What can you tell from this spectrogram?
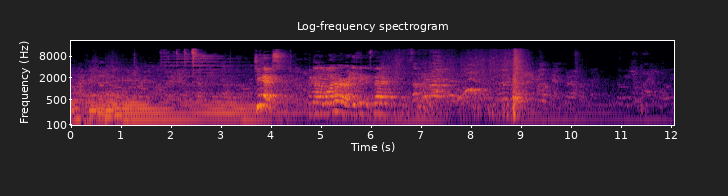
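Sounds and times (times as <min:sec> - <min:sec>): low amplifier hum: 0:00.0 - 0:12.0
drum hit with dropping pitch: 0:06.4 - 0:09.6.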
